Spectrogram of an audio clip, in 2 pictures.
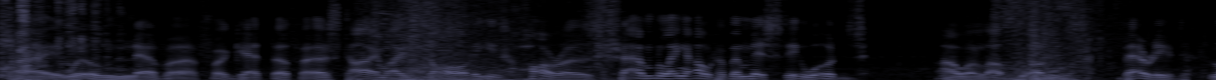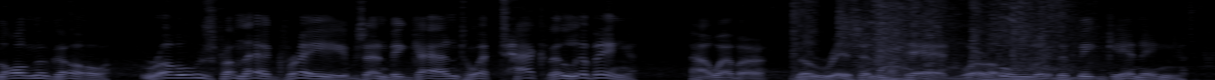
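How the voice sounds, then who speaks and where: Over clear background noise, a put-on character voice talks at a fairly high pitch and a fairly quick pace. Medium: video game. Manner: grave, measured storytelling.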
